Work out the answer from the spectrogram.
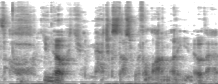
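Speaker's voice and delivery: sly tempting half-whisper; devil on your shoulder. Pretend. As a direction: whisper it softly, coaxing like a little devil. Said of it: "devil on your shoulder".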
